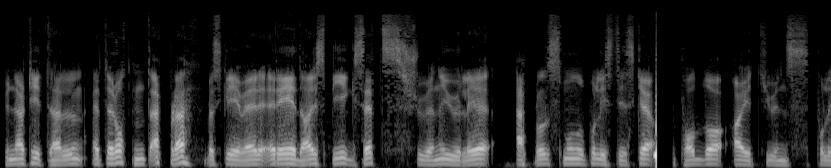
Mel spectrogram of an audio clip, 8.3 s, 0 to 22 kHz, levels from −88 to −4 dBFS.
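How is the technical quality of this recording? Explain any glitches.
The recording has one clear glitch. At 6.52 s a tone of around 300 Hz swells to a loud squeal within about 35 ms and clips, then drops to silence for 170 ms until 6.73 s: an unstable filter whose feedback ran away and overflowed.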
